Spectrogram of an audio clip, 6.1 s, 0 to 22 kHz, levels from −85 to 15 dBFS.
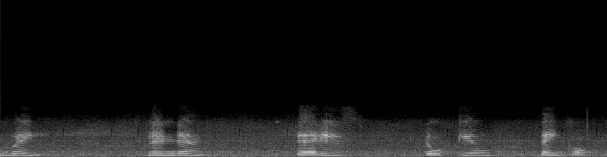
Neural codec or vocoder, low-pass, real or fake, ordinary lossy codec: codec, 24 kHz, 0.9 kbps, WavTokenizer, medium music audio release; 7.2 kHz; fake; none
